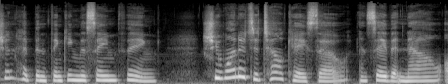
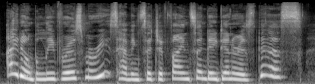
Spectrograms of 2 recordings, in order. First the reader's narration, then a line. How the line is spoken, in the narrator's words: Gentian exclaimed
